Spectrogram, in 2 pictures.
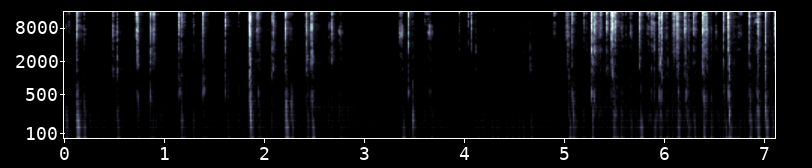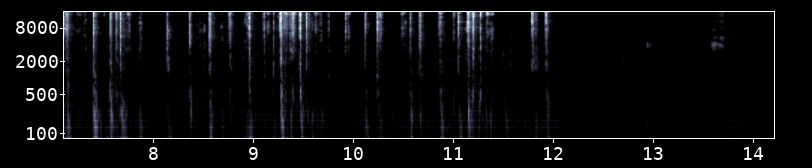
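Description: Computer keyboard typing in bursts of rapid key clicks, with short pauses between runs and a dense flurry in the middle, close and clear with no talking.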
